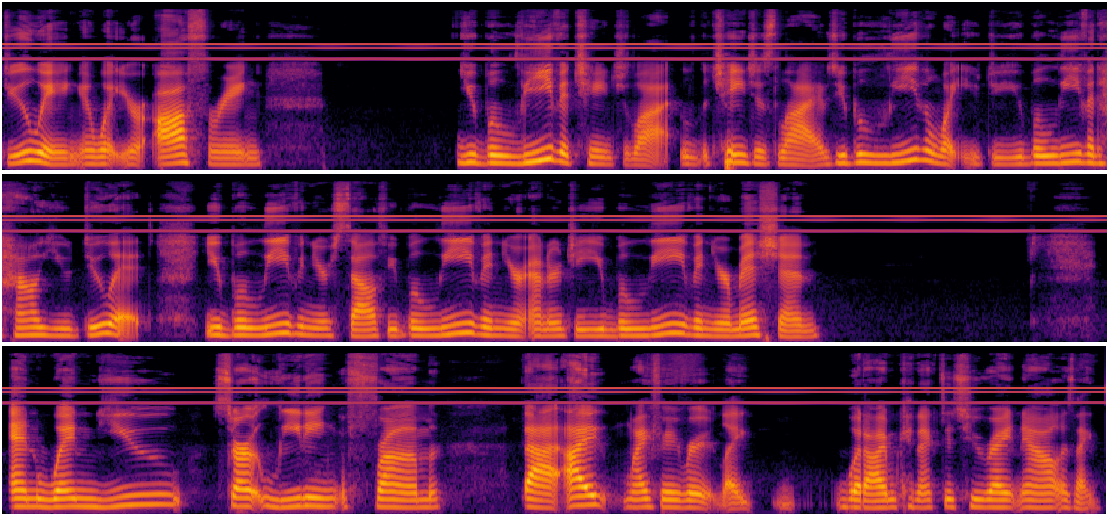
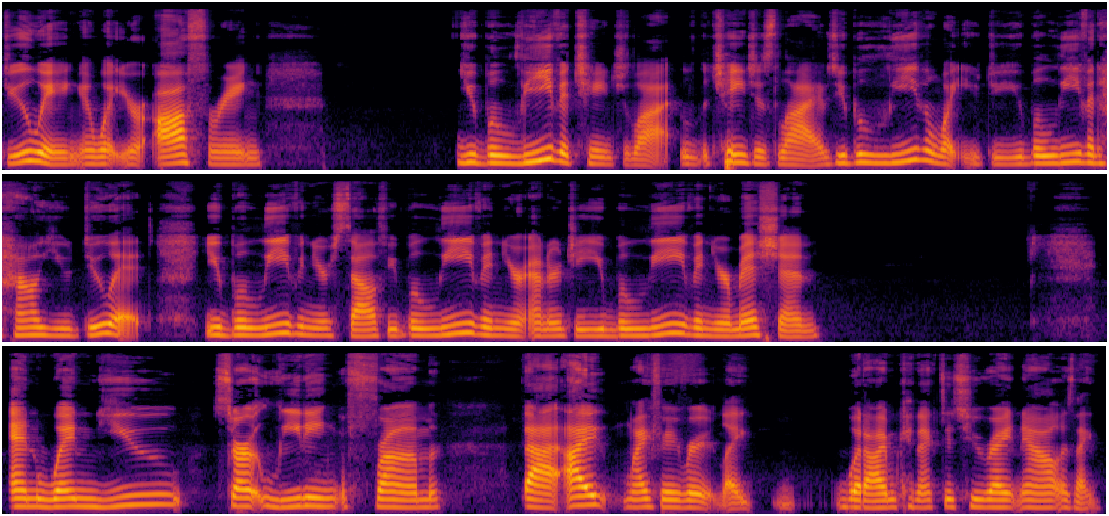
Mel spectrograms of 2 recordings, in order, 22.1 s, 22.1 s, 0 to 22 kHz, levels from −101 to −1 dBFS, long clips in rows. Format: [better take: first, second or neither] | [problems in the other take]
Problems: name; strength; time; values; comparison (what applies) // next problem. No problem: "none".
second | high-pitched whine; loud; throughout; 8 kHz, 10 dB below the speech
